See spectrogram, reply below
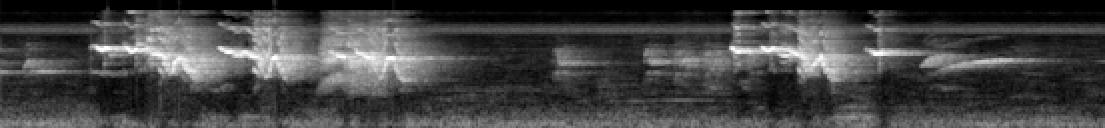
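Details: Lure song of a white-rumped shama meant to provoke rival shamas into singing: loud bursts of harsh, chattering, buzzy notes mixed with short whistled slurs, two main bursts separated by a quieter gap; a soft low hum in the background.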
